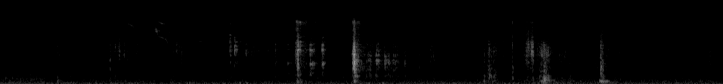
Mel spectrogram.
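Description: Footsteps crunching on dry dirt ground strewn with pine needles: a run of uneven steps, the two loudest near the middle.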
